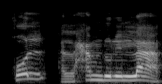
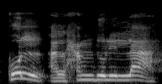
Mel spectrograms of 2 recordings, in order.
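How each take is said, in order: Both takes have the same delivery.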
